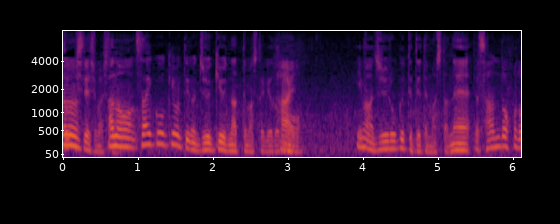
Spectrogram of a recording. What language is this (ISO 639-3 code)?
jpn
